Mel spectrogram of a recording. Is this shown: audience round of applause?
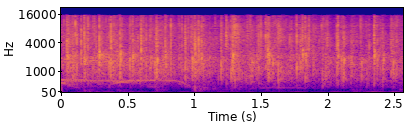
yes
